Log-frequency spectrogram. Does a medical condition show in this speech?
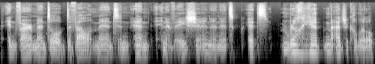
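Yes: spasmodic dysphonia; onset age 18, worsened over years, linked to singing training, Botox every 6 weeks offered, energy healing; lower voice less consistent, higher pitch more pinched but words get out.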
